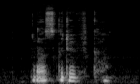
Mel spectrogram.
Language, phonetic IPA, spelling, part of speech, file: Polish, [rɔzˈɡrɨfka], rozgrywka, noun, LL-Q809 (pol)-rozgrywka.wav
